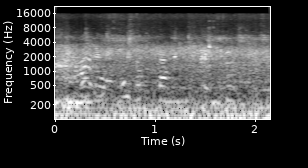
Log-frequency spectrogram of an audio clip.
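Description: Indistinct voices of people talking in the background over a steady low rumble.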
